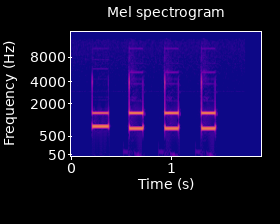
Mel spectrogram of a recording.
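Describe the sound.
Telephone keypad tones as a number is dialed: four evenly spaced, steady two-tone beeps, each lasting a fraction of a second, with faint low thumps from the key presses.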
